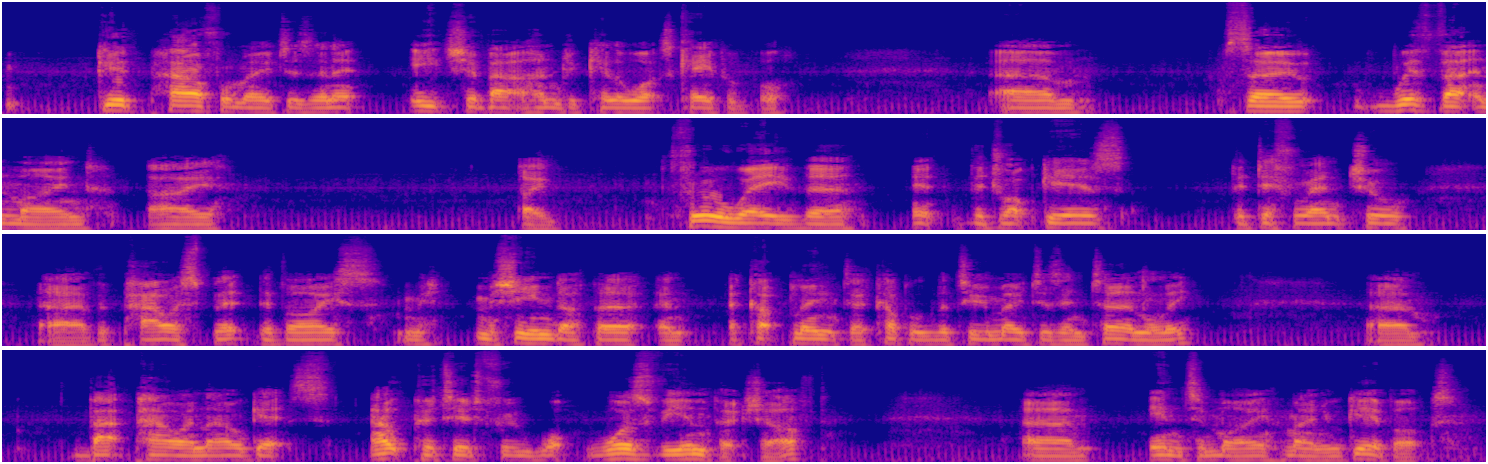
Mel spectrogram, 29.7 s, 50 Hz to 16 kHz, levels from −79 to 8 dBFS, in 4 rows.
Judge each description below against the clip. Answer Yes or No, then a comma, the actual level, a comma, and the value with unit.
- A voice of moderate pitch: No, low, 105 Hz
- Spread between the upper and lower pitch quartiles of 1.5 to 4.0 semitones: Yes, narrow, 2.4 semitones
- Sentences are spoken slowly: Yes, slow, 125 wpm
